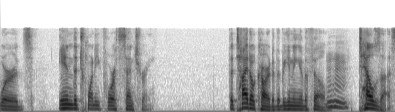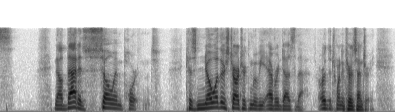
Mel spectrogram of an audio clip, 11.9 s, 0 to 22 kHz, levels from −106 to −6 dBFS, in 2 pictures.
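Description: Speech with two sudden gain jumps, at 1.32–1.53 s (down about 7 dB) and 11.06–11.41 s (up about 10 dB). The background noise shifts instantly with the speech, with no fade-like ramp. This is likely an unramped digital gain change.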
